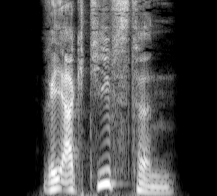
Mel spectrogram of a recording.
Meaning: 1. superlative degree of reaktiv 2. inflection of reaktiv: strong genitive masculine/neuter singular superlative degree
- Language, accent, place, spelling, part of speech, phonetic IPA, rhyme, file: German, Germany, Berlin, reaktivsten, adjective, [ˌʁeakˈtiːfstn̩], -iːfstn̩, De-reaktivsten.ogg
